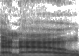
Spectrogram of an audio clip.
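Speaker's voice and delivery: put-on British accent. Challenged to name an accent, a co-host shows off a British accent.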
